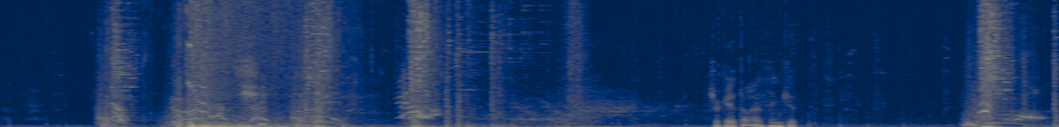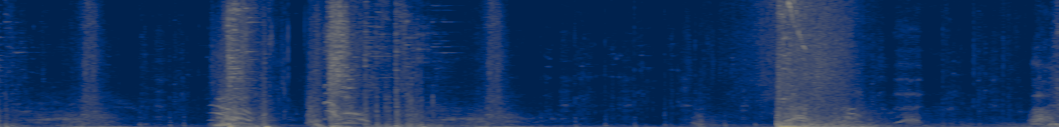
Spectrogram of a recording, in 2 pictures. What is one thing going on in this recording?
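Sword blows and clashing metal ring out in bursts.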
